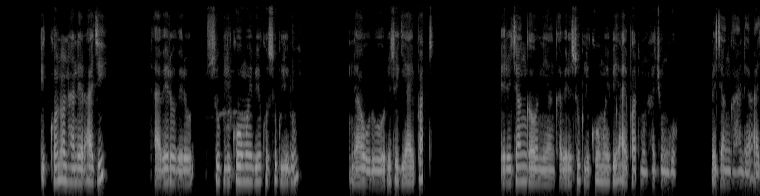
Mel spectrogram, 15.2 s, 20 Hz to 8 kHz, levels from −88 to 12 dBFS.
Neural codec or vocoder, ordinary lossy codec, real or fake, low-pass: none; AAC, 48 kbps; real; 7.2 kHz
